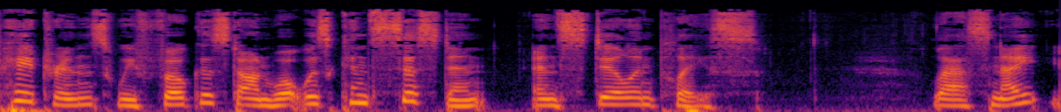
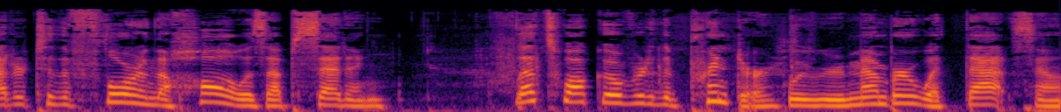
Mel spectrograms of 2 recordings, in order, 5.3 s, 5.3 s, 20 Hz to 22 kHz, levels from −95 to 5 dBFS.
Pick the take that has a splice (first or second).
second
